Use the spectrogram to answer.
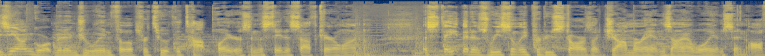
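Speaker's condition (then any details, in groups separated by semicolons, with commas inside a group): No condition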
